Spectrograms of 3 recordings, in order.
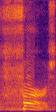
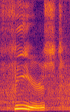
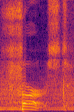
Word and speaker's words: first: He became the first of his family to go to Again, the word first, not fierced, but first.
